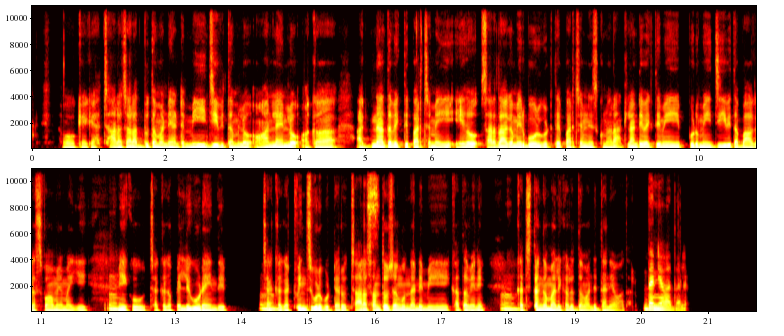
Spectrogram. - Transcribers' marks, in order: tapping; in English: "ఆన్‍లైన్‍లో"; in English: "ట్విన్స్"; in English: "యస్"
- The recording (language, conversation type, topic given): Telugu, podcast, ఆన్‌లైన్ పరిచయాలను వాస్తవ సంబంధాలుగా ఎలా మార్చుకుంటారు?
